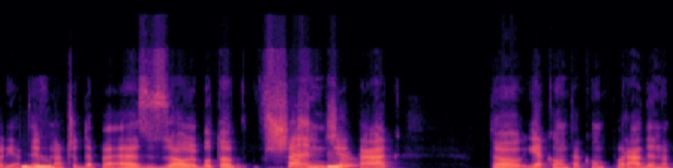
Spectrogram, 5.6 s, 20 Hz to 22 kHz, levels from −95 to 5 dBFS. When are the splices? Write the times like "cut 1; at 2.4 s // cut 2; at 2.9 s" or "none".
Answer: none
